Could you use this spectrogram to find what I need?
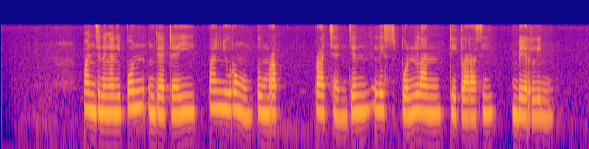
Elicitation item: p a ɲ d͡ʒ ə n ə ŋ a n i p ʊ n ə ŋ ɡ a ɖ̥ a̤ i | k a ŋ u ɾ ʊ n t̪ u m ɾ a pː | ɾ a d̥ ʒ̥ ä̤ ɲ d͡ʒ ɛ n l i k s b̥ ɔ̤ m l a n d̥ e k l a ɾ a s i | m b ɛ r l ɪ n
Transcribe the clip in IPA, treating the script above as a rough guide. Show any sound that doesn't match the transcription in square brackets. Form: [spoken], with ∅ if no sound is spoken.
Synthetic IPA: p a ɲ d͡ʒ ə n ə ŋ a n i p ʊ n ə ŋ ɡ a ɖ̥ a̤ i | [p] a [ɲ] u ɾ ʊ [ŋ] t̪ u m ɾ a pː | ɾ a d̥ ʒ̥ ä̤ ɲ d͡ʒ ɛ n l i [∅] s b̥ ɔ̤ [n] l a n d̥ e k l a ɾ a s i | m b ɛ r l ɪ n

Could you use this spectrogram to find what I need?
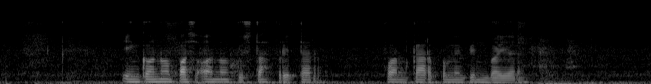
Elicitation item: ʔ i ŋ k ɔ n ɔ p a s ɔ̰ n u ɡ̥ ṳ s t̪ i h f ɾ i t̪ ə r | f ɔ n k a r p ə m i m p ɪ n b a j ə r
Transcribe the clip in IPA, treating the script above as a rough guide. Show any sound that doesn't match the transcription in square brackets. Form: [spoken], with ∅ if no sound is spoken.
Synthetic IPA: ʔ i ŋ k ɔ n ɔ p a s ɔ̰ n [ɔ] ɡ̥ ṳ s t̪ [a] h f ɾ i t̪ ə r | f ɔ n k a r p ə m i m p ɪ n b a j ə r

